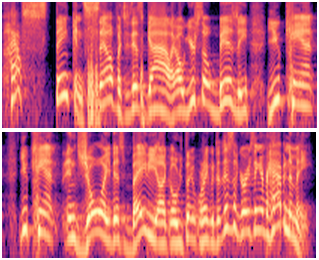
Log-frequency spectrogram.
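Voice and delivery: high-pitched, incredulous mock outrage; mock indignation. Smug new dad judging his struggling friend, mock indignant. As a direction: scold him in exaggerated, rising disbelief.

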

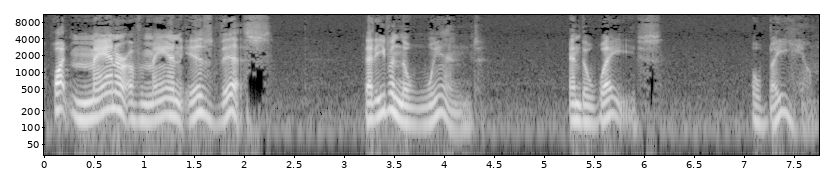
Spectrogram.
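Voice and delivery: slow, hushed awe with long pauses; marveling fear. A narrator's reading. Terrified disciples marveling among themselves, hushed awe. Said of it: "they were terrified and marveled among themselves".

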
